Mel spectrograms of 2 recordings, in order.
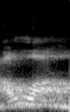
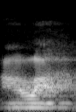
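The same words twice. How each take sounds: First: Allah said with a full, heavy vowel as they say it; Allah voiced the way the other faith pronounces it; Allah as Christians say it. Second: Allah said with the contrasting vowel, short and plain; Allah given as the second, different form; Allah the other way. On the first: Teacher contrasts how Christians say Allah. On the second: Teacher gives the other pronunciation of Allah. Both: Shown as a demonstration. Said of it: "tapi ngomongnya apa?".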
